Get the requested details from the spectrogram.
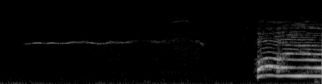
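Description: A thin, steady high-pitched whistle hisses for about two seconds, fades, then a much louder, harsher harmonic wheeze bursts in abruptly, like steam escaping a pressure cooker valve.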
